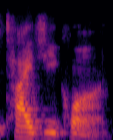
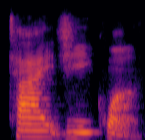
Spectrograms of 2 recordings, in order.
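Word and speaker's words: taijiquan: and mini gone exercises let me spell this tai chi quan t-a-i j-i-q-u-a-n tai g-quan t-a-i j-i and many key gong exercises that's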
